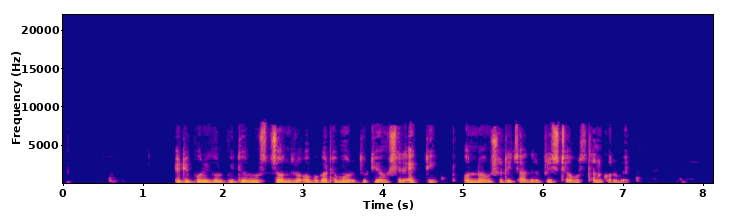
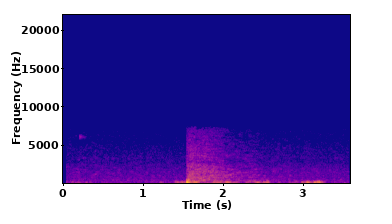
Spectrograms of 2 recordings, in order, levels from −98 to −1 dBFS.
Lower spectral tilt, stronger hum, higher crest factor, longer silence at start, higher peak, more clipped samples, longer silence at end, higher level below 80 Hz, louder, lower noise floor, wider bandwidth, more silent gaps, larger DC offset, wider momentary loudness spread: second, -4.5 dB/octave vs -9 dB/octave; neither; second, 20 dB vs 28 dB; about the same, 1.4 s vs 1.4 s; about the same, -12 dBFS vs -12 dBFS; neither; first, 1.05 s vs 0.35 s; second, -72 dBFS vs -66 dBFS; first, -31 LUFS vs -37 LUFS; first, -90 dBFS vs -71 dBFS; first, 8.2 kHz vs 7 kHz; neither; neither; second, 11 LU vs 21 LU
